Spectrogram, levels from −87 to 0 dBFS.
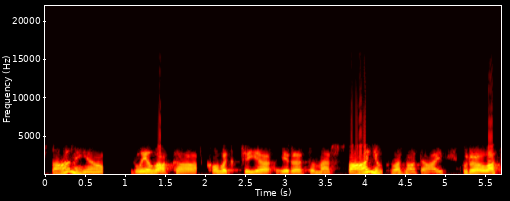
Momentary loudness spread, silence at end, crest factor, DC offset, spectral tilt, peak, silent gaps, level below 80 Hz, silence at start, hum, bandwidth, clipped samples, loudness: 11 LU; 0 s; 16 dB; under 0.1%; -7 dB/octave; -12 dBFS; 0.73-1.08 s; -72 dBFS; 0.1 s; none; 8 kHz; under 0.1%; -28 LUFS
